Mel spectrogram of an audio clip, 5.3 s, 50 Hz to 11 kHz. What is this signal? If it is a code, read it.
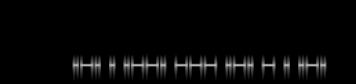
Morse code, heard as a keyed tone, about 22 wpm, 700 Hz. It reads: REPORTER
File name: practice / 22wpm / Eight Letter Words - 22wpm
